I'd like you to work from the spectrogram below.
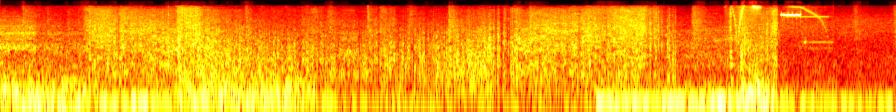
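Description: Heavy explosive booms and rumbling blasts from Israeli tanks being destroyed in combat in Gaza, a dense, loud wash of low thunder with a sharp crack near the end.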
